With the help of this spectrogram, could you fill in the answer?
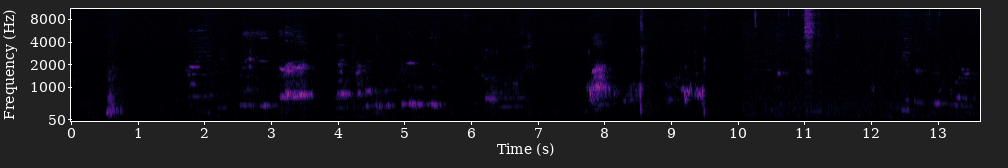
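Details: Cavalier King Charles Spaniel puppies from Robin and Myra's litters, indoors on a chilly Monday morning, give scattered high whines and squeaky cries, some rising and falling, with brief gaps and faint room noise between them.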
